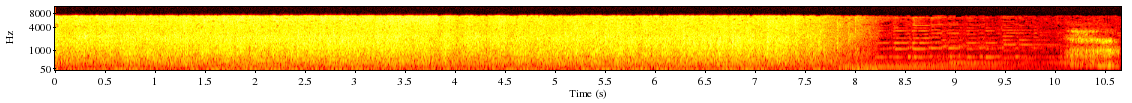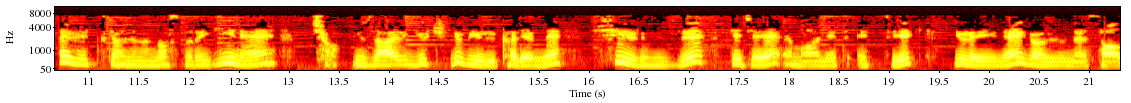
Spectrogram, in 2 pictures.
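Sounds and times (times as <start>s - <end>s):
crowd applauding: 0.0s - 8.2s
soft instrumental music with sustained tones: 8.1s - 21.3s
speech: 10.8s - 21.3s.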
